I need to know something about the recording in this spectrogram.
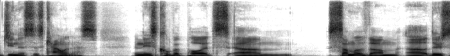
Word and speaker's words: copepods: have you heard of coconuts yeah it is pronounced copepods no that's cool these are there's a lot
